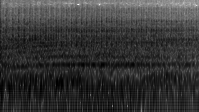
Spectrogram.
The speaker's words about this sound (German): Ingenieur Storch springt daher wieder ins Boot und fährt los.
